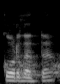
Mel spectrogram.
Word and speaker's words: Chordata: Todo lo que, bueno, para las personas que quieren seguir biología, todo lo que comienza, tiene CH, se pronuncia como que fuera la K. Entonces, la K, K-O es Chordata.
